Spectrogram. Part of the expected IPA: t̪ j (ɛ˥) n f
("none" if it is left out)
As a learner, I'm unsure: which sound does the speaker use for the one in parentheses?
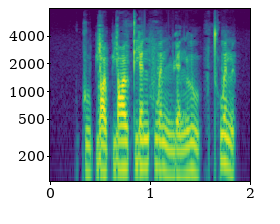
ɛ˥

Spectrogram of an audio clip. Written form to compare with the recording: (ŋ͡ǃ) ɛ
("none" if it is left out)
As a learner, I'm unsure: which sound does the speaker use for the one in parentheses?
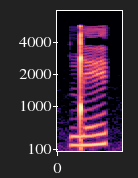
ŋ͡ǃ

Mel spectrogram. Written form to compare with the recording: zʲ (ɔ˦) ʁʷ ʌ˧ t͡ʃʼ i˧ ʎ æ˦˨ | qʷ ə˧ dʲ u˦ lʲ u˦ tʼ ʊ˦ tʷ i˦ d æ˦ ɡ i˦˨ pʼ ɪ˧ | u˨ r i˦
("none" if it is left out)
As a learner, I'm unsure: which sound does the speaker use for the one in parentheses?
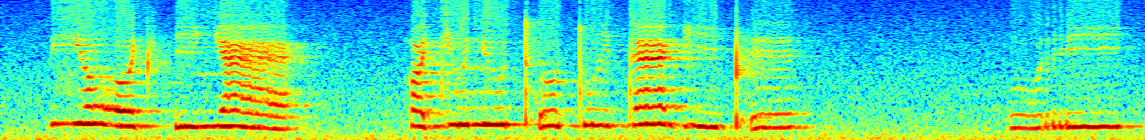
ɔ˦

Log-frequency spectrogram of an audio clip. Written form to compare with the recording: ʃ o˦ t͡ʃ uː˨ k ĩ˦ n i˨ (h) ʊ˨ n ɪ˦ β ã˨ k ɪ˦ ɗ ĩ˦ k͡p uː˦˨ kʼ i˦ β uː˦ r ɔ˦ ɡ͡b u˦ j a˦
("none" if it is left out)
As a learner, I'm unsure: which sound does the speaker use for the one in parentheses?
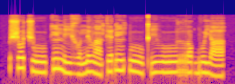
ɣ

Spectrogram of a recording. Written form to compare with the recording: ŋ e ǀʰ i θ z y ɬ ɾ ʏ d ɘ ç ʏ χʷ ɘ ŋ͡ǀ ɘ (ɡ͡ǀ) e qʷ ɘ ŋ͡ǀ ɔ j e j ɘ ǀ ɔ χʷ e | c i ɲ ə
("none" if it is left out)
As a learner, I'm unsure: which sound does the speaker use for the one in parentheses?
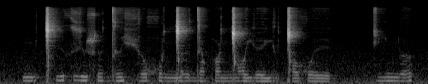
d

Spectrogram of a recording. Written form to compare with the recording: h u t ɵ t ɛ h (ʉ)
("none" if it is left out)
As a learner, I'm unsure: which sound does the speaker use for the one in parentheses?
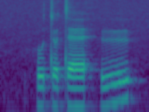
ʉ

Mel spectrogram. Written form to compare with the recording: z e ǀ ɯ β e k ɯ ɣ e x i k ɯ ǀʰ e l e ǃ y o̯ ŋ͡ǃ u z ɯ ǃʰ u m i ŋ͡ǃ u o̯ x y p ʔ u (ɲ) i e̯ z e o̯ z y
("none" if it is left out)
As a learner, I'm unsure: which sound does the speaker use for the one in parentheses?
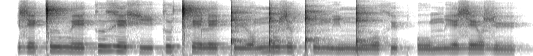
m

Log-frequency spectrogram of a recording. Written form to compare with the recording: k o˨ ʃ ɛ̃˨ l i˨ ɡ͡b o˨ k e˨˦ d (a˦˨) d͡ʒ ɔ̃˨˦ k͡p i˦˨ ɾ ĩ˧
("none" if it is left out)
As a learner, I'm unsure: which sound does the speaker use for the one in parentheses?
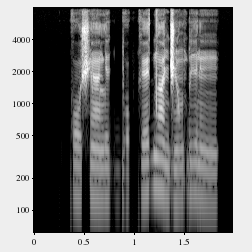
ã˦˨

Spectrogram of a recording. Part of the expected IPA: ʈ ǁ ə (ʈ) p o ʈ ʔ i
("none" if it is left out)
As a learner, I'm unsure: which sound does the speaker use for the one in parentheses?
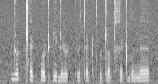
ʈ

